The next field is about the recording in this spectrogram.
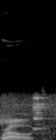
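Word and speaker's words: RØDE: I was thinking the is it pronounced Rod or Rode? RODE? Road, Rode.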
